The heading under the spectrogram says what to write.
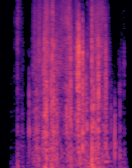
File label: old flip page fast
